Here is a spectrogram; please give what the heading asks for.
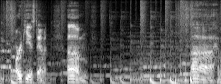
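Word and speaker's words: Arceus: Yeah, but like there is canon for how this is supposed to be pronounced. Yes, but then again, I'm never calling it Arus ever. Archus.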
